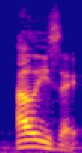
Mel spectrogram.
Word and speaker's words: Alizé: How do you pronounce it? Tumai? Elise. Alizé, okay.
